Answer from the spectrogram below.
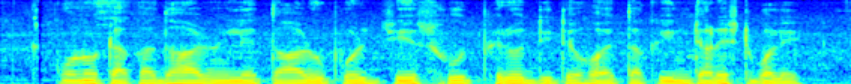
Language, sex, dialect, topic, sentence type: Bengali, male, Standard Colloquial, banking, statement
